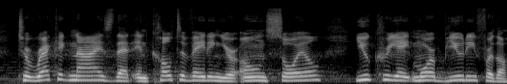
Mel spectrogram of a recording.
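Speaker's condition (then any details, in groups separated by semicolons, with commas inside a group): No condition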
